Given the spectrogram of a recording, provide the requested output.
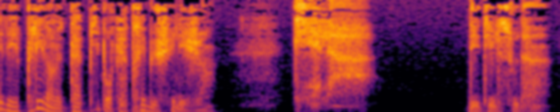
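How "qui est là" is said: eerie, whispery creature voice; spooky, unpitched poltergeist voice; poltergeist challenge. A narrator's reading. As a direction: call into the dark with rasping breath. Peeves suspects someone is there.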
